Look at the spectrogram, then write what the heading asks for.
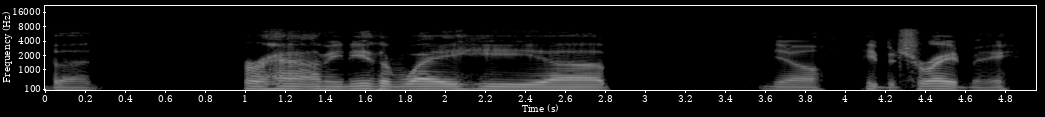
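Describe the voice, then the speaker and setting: A man running a tabletop roleplaying game, improvising narration in a halting, discursive and emphatic way. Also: lowish voice, fairly even intonation, clean tone, no room sound, highs cut off. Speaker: game master.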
